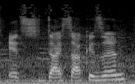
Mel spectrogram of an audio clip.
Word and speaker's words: Daisakusen: It's Daisakusen is how I pronounce it.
